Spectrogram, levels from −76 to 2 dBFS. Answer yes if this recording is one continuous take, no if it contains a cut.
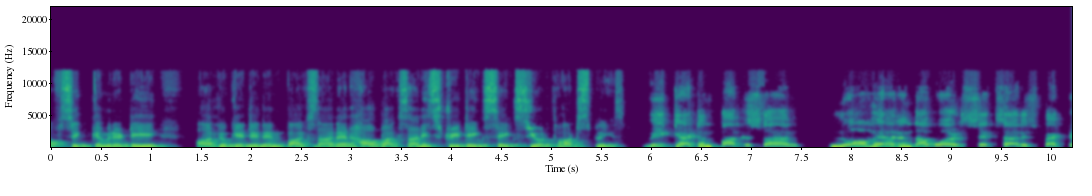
no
